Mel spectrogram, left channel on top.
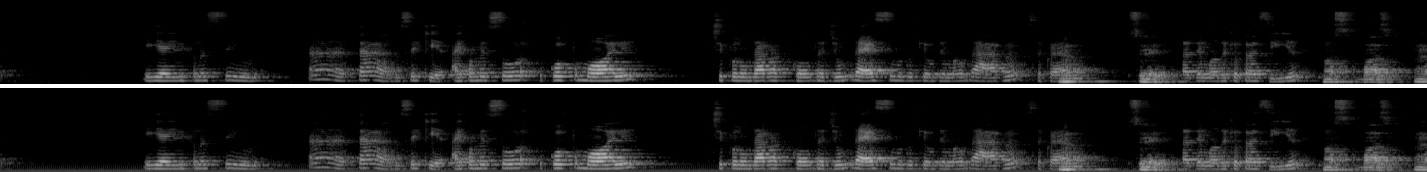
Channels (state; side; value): noise; right; hum, 24 dB below the sound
